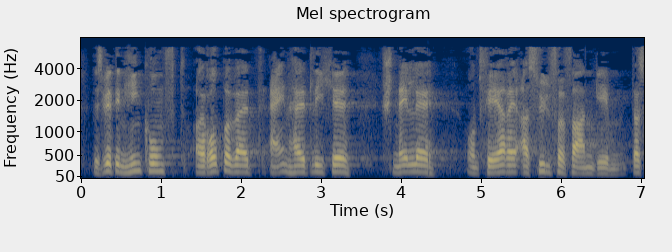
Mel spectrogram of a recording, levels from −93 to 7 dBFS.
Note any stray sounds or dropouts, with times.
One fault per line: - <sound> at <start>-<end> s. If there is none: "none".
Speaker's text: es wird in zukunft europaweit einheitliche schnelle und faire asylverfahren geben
none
